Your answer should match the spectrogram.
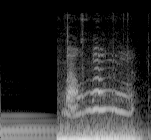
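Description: A domestic cat's single loud meow, about a second long, starting suddenly near the middle and rising then falling in pitch.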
